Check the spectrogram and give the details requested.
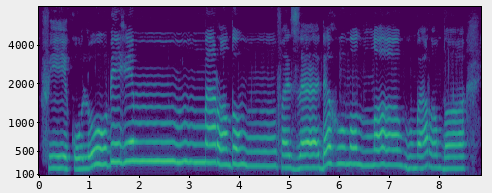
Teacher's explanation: menggabungkan kedua huruf mim tadi dengan bacaan gunnah atau dengung sebanyak 2 harokat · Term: idgham mimi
